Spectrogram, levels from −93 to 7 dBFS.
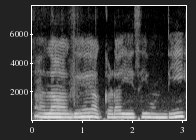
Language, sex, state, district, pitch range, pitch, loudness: Telugu, female, Andhra Pradesh, Sri Satya Sai, 230-245 Hz, 235 Hz, -14 LUFS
